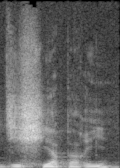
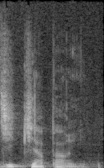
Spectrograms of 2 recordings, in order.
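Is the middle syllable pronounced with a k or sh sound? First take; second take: sh; k. First: The name is said the French way, with sh. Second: The name is said the Italian way, with k.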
